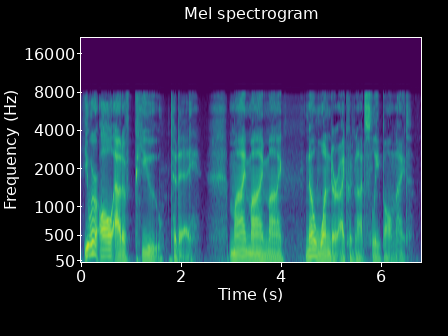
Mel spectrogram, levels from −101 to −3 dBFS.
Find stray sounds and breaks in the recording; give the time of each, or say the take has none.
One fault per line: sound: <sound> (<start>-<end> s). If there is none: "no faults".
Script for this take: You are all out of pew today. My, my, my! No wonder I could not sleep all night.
no faults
